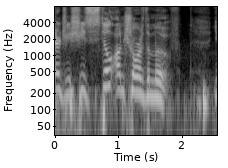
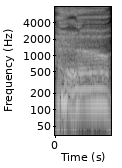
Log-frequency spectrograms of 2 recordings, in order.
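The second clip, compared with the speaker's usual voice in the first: very deep, low woman's voice; 7 semitones lower than usual. Showing the listener the way to talk instead, in a deep voice. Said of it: "a woman with a deep voice".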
